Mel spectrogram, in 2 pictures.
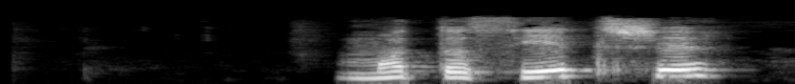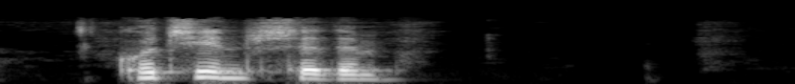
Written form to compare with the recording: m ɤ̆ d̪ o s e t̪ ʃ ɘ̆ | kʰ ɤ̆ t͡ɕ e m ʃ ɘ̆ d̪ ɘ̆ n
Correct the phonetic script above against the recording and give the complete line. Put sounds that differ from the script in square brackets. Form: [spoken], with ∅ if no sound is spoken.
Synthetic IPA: m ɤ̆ [t̪] o s e t̪ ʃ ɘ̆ | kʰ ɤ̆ t͡ɕ e [n] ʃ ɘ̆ d̪ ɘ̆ [m]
